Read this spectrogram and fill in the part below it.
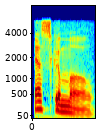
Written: Eskimo

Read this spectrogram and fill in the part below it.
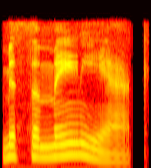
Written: mythomaniac

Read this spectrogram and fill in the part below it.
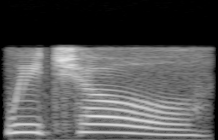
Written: Huichol

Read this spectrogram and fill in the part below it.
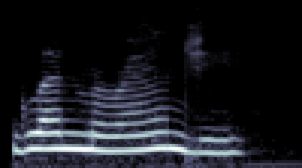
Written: glenmorangie

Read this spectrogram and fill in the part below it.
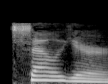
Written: celure

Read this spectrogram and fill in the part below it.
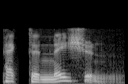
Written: pectination

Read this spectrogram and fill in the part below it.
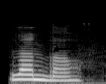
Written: lumbo

